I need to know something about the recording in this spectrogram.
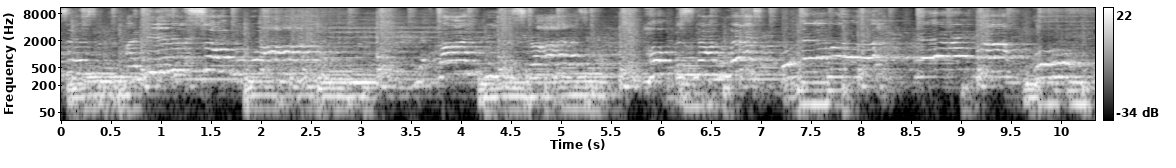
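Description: A woman singing lead over a live band of keyboards, electric bass and drum kit playing an R&B/funk cover, with a steady drum beat.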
